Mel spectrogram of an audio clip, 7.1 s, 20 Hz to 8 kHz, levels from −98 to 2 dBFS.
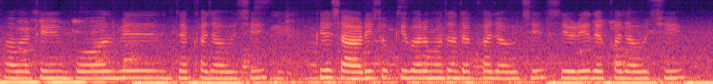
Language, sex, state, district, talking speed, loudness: Odia, female, Odisha, Khordha, 100 wpm, -12 LUFS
